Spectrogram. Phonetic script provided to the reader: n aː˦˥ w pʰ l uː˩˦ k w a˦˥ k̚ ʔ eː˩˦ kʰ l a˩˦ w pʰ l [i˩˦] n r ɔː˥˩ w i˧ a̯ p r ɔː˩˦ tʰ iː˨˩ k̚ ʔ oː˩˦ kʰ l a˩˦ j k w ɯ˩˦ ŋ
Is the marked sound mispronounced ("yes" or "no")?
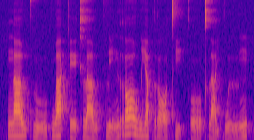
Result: no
